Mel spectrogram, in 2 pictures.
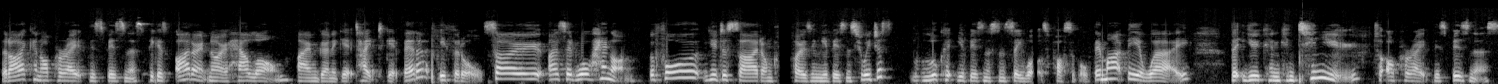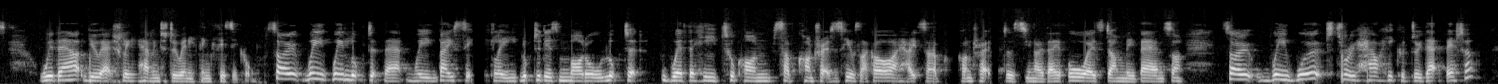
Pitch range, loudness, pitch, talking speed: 160-230 Hz, -14 LUFS, 180 Hz, 230 wpm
